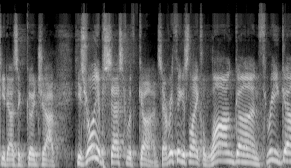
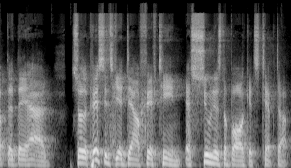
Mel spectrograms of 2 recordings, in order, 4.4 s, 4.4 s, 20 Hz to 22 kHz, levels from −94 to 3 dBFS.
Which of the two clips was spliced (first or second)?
second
